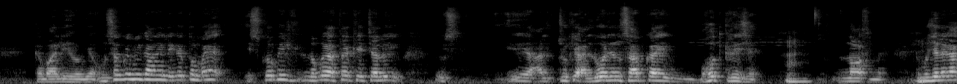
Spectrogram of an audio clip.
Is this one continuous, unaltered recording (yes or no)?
yes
